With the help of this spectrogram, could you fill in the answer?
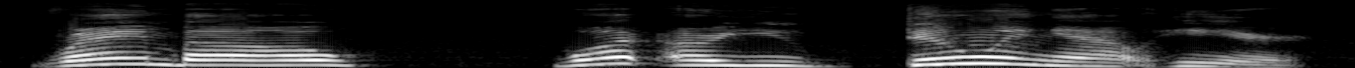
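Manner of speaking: high, loud and slow call across the water. Acted. Applejack calling from the shore to Rainbow in the lake, loud and high. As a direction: shout to her friend thirty feet away.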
